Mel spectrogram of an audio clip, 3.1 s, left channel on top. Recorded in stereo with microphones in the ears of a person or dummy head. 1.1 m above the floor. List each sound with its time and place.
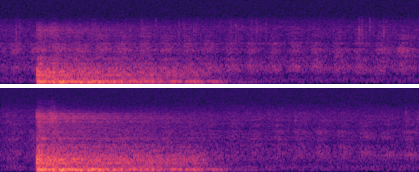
0.3 s an explosion: 45° right (ahead or behind), 4 m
